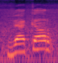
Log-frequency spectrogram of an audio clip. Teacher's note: را کو موٹا کریں گے وقف کی صورت میں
